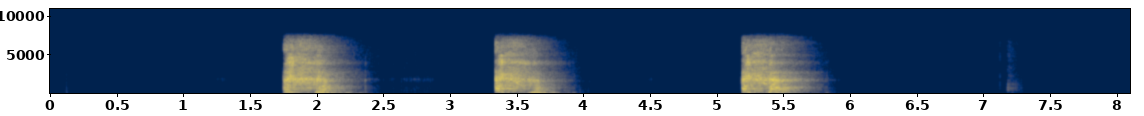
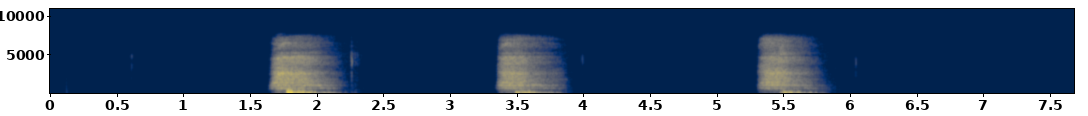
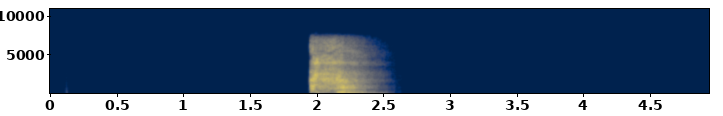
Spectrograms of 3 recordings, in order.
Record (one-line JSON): {"three_cough_length": "8.1 s", "three_cough_amplitude": 30043, "three_cough_signal_mean_std_ratio": 0.29, "exhalation_length": "7.7 s", "exhalation_amplitude": 25098, "exhalation_signal_mean_std_ratio": 0.24, "cough_length": "4.9 s", "cough_amplitude": 28631, "cough_signal_mean_std_ratio": 0.21, "survey_phase": "alpha (2021-03-01 to 2021-08-12)", "age": "45-64", "gender": "Female", "wearing_mask": "No", "symptom_none": true, "smoker_status": "Never smoked", "respiratory_condition_asthma": false, "respiratory_condition_other": false, "recruitment_source": "REACT", "submission_delay": "1 day", "covid_test_result": "Negative", "covid_test_method": "RT-qPCR"}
